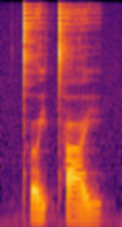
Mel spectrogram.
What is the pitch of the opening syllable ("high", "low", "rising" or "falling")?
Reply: rising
